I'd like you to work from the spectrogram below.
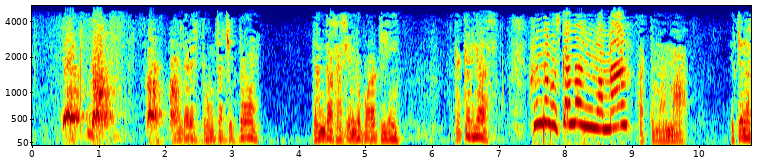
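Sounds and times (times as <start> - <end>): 
dog barking: 0.4 - 2.4
speech: 2.2 - 3.5, 4.2 - 5.6, 6.3 - 10.7.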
